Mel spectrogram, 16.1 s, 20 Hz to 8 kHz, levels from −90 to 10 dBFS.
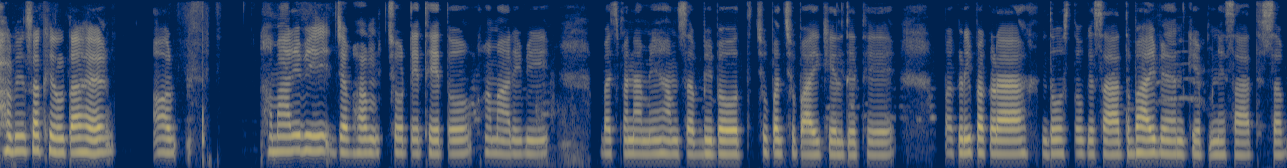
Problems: none marked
